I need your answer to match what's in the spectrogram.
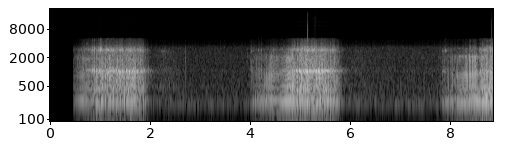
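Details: An adult man snoring heavily during sleep, which the uploader calls sleep apnea: loud, harsh snores every three to four seconds with quieter breathing between them.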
